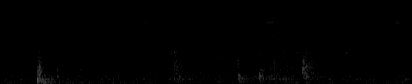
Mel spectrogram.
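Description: Faint strokes and squeaks of a marker writing on a whiteboard, with a light tap of the marker against the board about half a second in.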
